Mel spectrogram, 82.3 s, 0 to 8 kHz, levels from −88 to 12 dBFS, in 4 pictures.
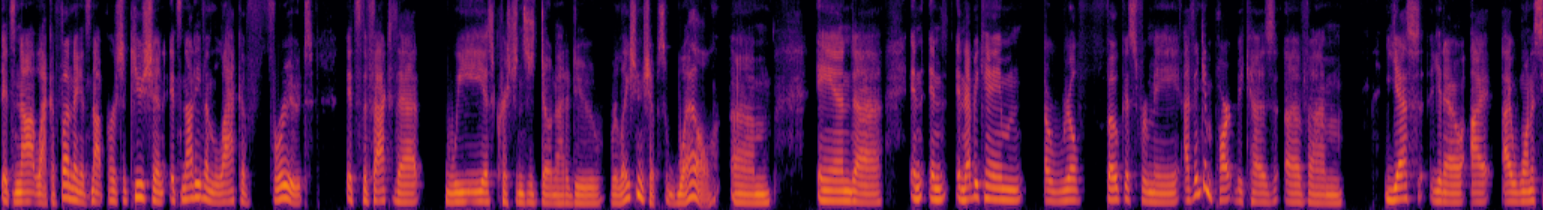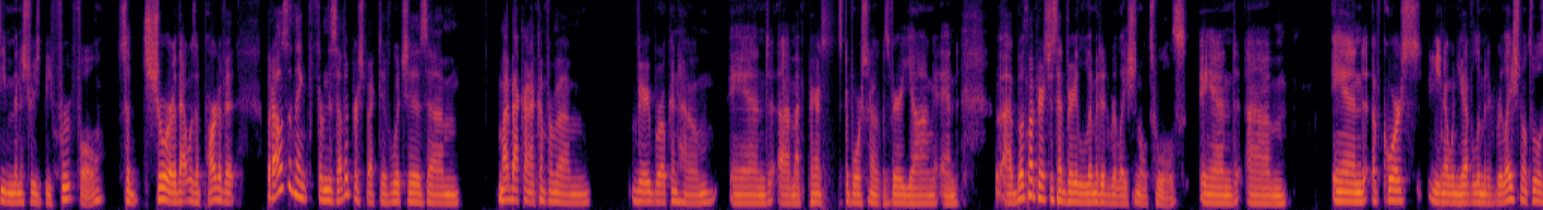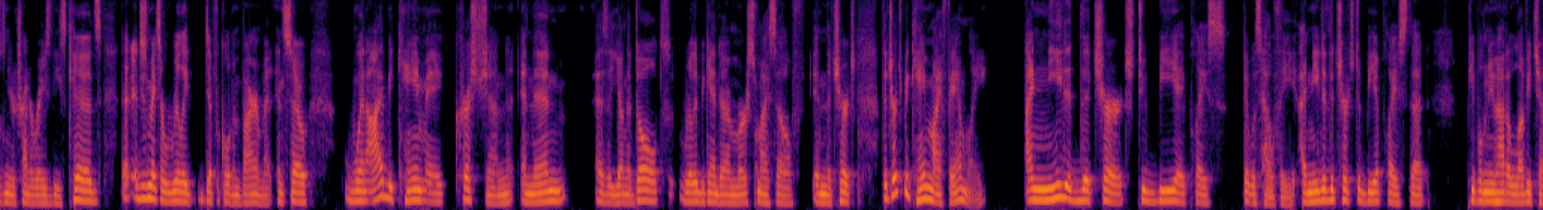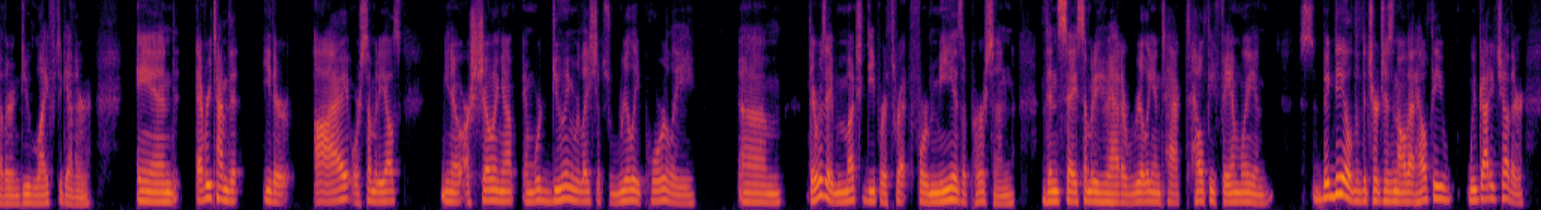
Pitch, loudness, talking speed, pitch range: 130 Hz, -24 LUFS, 185 wpm, 120-150 Hz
